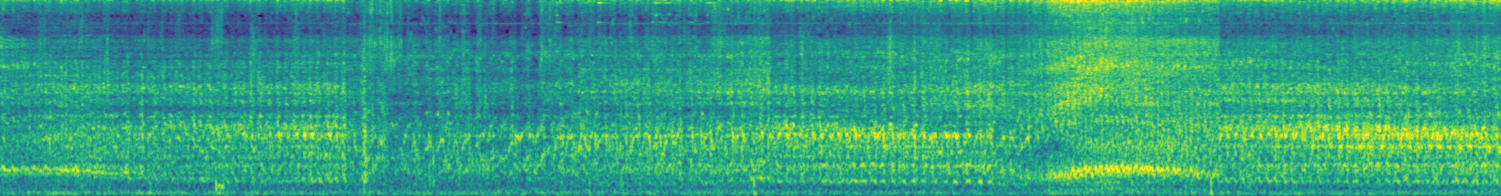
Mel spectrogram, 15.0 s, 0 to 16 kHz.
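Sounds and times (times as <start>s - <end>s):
rc truck motor whining: 0.0s - 15.0s.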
